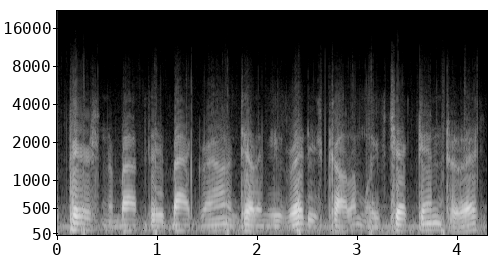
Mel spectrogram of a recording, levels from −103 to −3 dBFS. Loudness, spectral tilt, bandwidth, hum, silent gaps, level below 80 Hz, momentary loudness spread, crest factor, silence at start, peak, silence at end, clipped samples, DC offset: -28 LUFS; -9.5 dB/octave; 6.6 kHz; none; none; -48 dBFS; 6 LU; 18 dB; 0 s; -8 dBFS; 0 s; under 0.1%; under 0.1%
